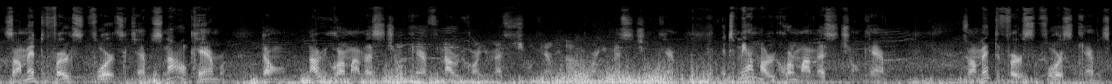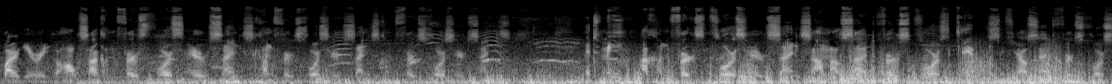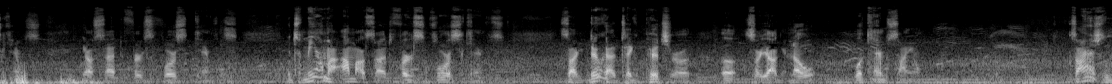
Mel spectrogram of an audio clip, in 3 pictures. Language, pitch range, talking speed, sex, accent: English, 80-105 Hz, 245 wpm, male, American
